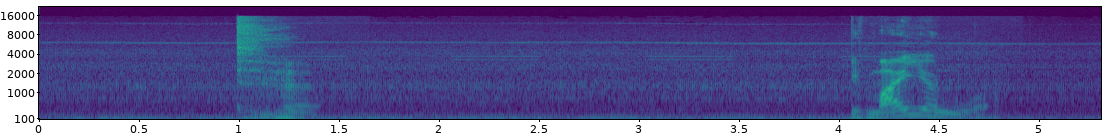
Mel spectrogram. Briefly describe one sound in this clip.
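A man speaks briefly into a microphone with animation.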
